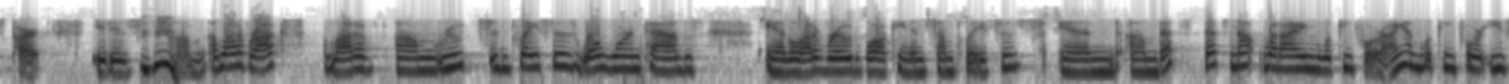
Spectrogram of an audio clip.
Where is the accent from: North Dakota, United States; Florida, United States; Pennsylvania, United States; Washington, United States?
Florida, United States; moved away as an adult; also born or lived in Massachusetts; now in New England, United States; I'm actually from Florida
